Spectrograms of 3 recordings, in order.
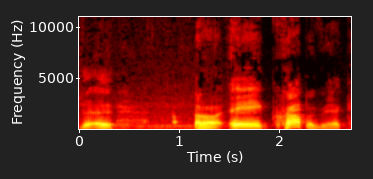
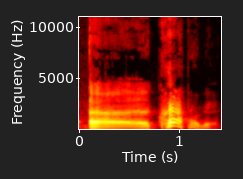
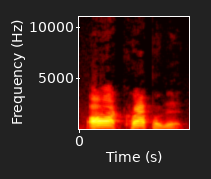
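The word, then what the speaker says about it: Akrapovič: So I go to titanium every time, but a Krapovic, it's not a Akrapovic, which is the way I was pronouncing it. It's Krapovic. Crap. Just think crap. Krapovic.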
